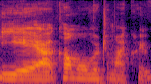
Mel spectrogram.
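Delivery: low, mock casual tone.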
